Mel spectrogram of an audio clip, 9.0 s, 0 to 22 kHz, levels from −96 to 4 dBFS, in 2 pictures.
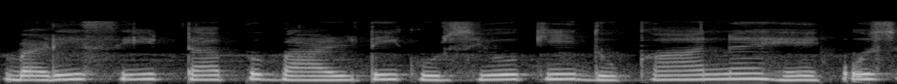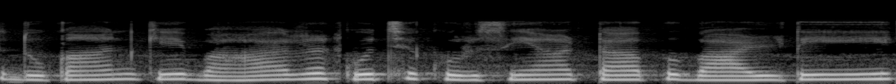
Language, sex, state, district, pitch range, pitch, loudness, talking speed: Hindi, female, Uttar Pradesh, Budaun, 205-235 Hz, 220 Hz, -26 LUFS, 115 wpm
